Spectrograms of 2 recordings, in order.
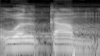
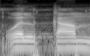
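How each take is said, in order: Both takes have the same delivery.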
